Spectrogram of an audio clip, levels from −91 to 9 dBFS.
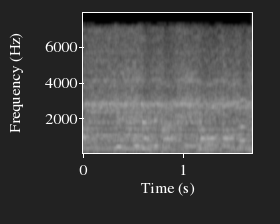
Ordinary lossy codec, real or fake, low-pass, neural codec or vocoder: AAC, 32 kbps; fake; 7.2 kHz; codec, 16 kHz in and 24 kHz out, 1 kbps, XY-Tokenizer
